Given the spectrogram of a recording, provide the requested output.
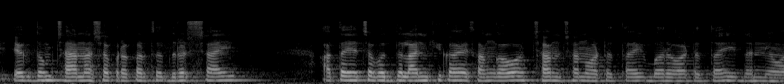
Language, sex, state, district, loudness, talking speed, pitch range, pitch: Marathi, female, Maharashtra, Chandrapur, -33 LUFS, 155 wpm, 170-185 Hz, 180 Hz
